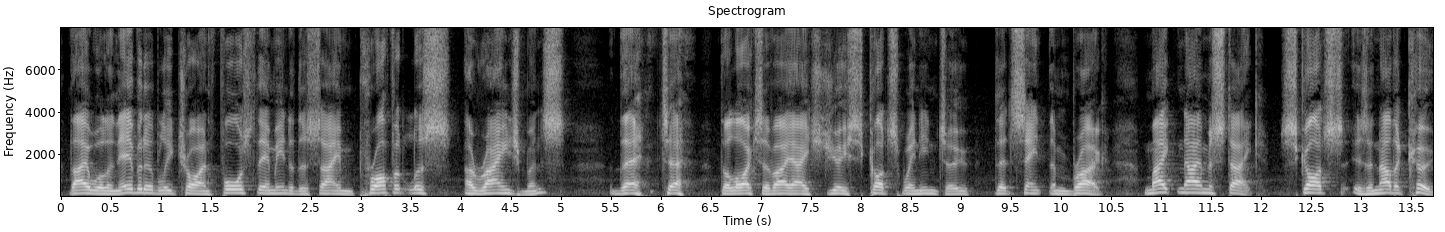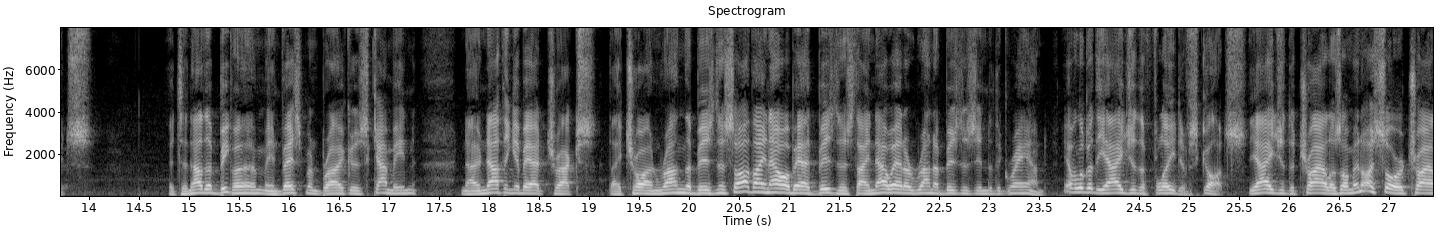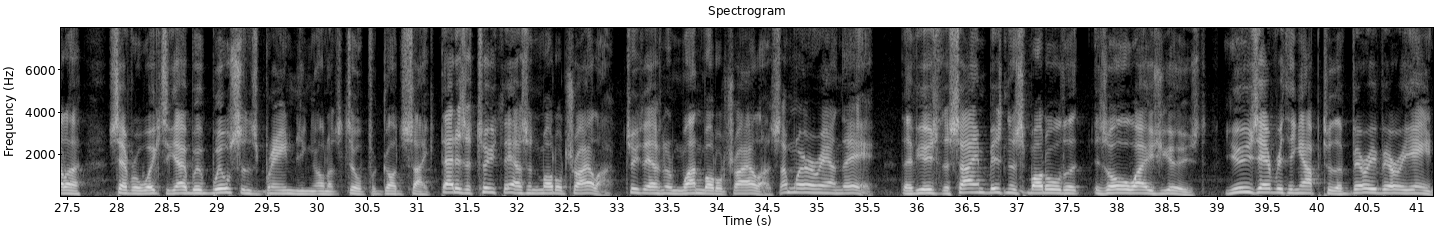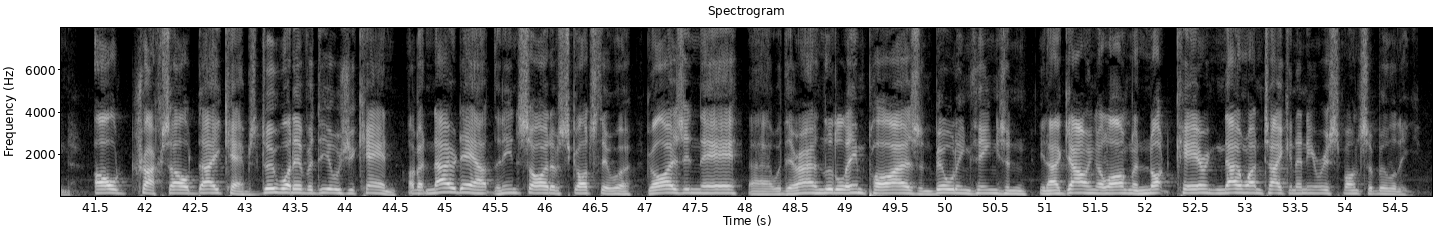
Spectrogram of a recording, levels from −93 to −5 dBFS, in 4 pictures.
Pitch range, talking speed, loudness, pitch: 135-170 Hz, 190 wpm, -26 LUFS, 155 Hz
